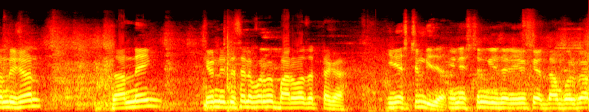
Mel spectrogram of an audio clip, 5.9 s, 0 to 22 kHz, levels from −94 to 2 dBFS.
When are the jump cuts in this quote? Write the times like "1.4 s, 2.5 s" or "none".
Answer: 3.6 s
